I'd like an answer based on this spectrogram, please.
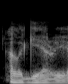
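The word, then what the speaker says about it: Alighieri: to try to pronounce alec alleghery i believe is how it's pronounced but it's just bodies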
